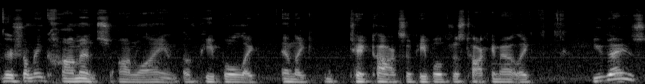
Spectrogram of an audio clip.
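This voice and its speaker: His pitch sits at a medium level, varying in an ordinary way. The man's somewhat breathy voice moves at a moderate pace. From US South, New Orleans, Louisiana. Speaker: podcast co-host. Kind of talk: casual chat.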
